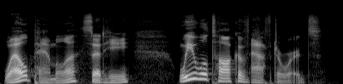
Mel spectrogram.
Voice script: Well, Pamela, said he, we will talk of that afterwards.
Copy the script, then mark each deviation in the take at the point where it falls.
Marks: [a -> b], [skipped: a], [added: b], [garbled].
Well, Pamela, said he, we will talk of [skipped: that] afterwards.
